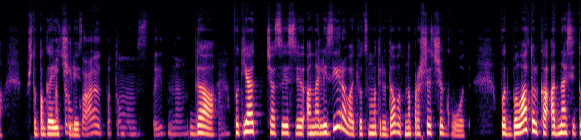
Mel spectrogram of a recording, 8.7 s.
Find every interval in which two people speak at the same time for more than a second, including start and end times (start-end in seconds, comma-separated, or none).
none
